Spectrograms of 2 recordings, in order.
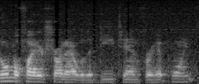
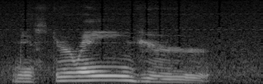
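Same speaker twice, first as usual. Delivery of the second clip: put-on character voice, drawing out "Ranger"; 4 semitones higher, 3 dB quieter than usual. Saying a Ranger nickname, doing Boo Boo voice. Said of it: "That's my best Boo Boo impersonation".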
